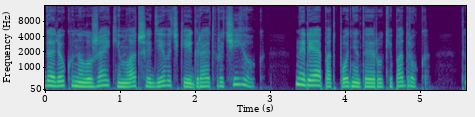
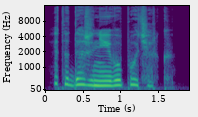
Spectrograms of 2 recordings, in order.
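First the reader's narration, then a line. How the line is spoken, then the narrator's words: Lifeless voice. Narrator (Russian): заговаривает, наконец, Фелисити безжизненным голосом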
